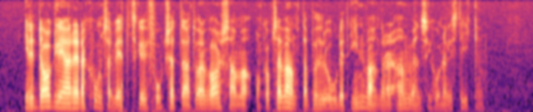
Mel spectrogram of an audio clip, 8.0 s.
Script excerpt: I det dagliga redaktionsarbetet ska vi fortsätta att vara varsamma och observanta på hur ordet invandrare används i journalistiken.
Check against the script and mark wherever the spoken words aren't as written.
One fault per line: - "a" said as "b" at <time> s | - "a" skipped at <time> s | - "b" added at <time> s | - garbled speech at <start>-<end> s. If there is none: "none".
none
